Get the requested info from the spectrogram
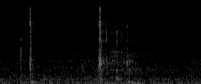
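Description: A few faint, sharp clicks from a computer as a web page is opened: a couple close together near the start, then another about a second in.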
